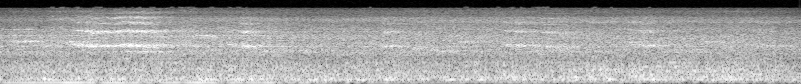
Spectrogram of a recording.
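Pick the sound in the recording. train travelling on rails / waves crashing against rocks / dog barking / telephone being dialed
train travelling on rails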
